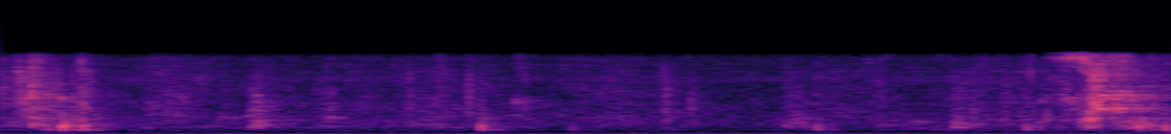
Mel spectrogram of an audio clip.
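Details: A bulldog letting off steam after a nap, indoors in a small room. Short, rough, noisy bursts of sound, loud at the start, with scattered quieter grunts, then a louder, broader burst near the end.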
